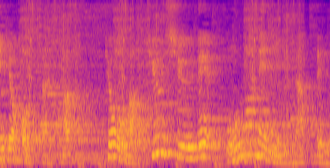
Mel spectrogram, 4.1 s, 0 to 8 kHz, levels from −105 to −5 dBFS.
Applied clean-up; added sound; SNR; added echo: none; Subway, metro, underground / Engine; 15 dB; reverberation time 1.0 s.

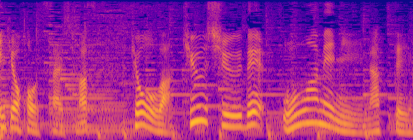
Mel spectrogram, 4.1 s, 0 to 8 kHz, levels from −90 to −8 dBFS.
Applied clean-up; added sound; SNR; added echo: none; none; none; none.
